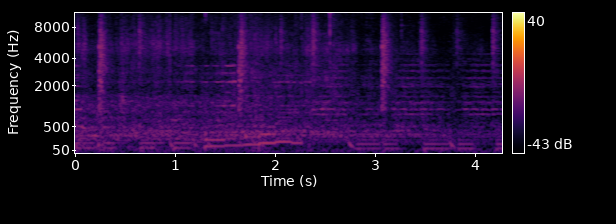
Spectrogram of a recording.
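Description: Background music with a steady beat and low bass notes.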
